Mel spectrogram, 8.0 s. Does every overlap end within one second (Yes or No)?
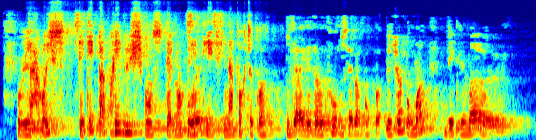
Yes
